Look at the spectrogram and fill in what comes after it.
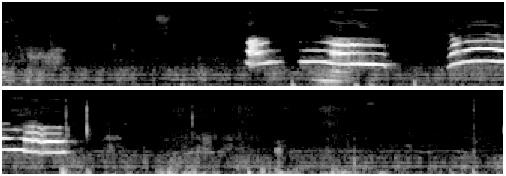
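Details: Maddy, a little ginger kitten, meowing while playing: three loud, drawn-out meows with arched, bending tones, the second and third longer, then quieter shuffling and low household noise.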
